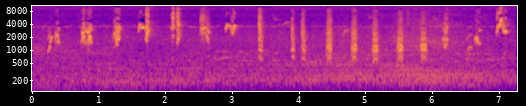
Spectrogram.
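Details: Javan myna singing in the morning, played as a lure to draw other mynas: a varied run of sharp clicks, squeaky whistles and harsh chattering notes, about two to three per second, slightly irregular.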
